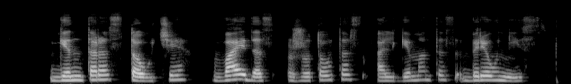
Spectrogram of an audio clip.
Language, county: Lithuanian, Tauragė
